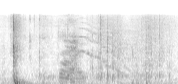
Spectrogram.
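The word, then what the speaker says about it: Faried: That's how you say his name. Farid.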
